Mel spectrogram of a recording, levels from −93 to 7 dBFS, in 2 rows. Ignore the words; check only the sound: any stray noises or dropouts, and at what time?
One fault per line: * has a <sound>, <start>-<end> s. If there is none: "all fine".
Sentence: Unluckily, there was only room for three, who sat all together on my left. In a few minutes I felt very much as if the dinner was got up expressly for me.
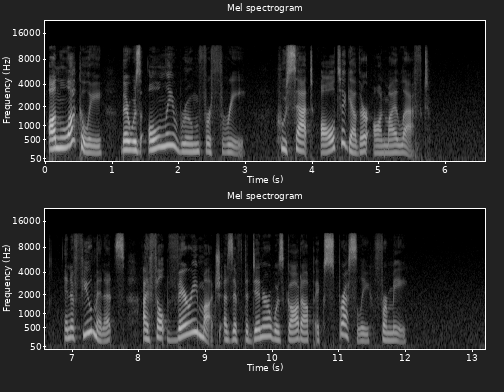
all fine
